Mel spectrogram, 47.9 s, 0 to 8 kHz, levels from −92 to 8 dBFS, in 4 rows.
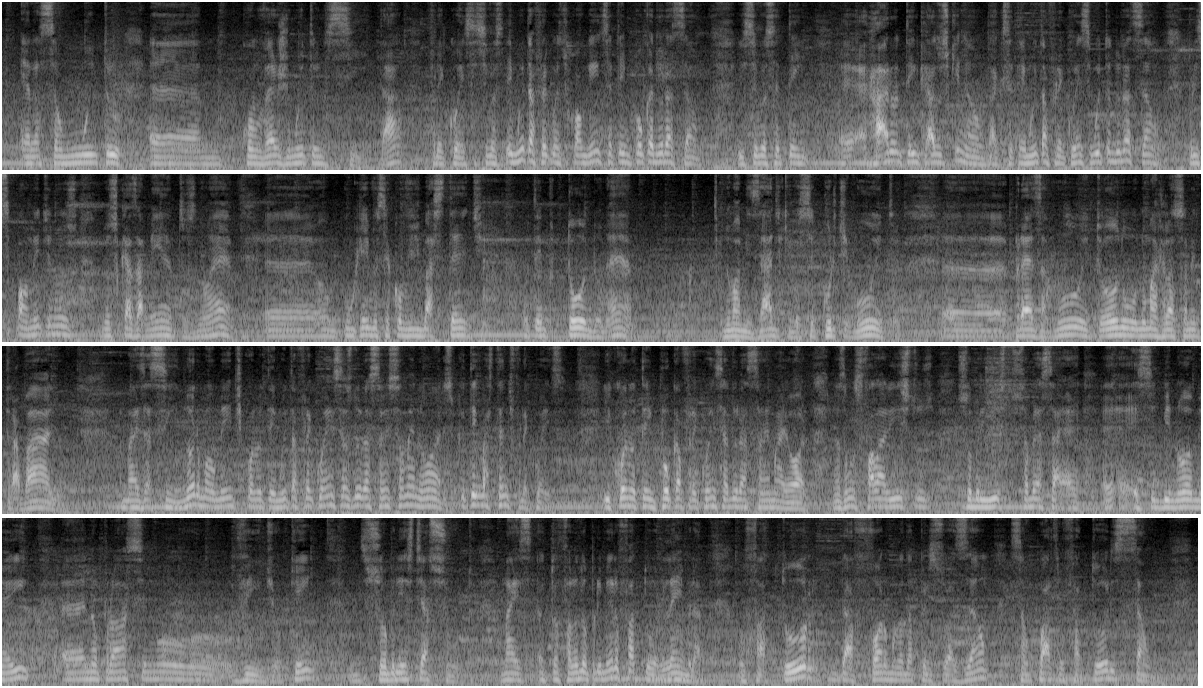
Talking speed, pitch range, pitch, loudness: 165 wpm, 110-135 Hz, 125 Hz, -23 LUFS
